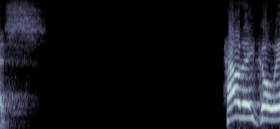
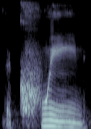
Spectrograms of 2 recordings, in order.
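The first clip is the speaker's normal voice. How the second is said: ordinary talk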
